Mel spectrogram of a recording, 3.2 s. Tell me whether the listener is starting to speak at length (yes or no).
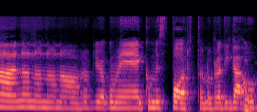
yes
